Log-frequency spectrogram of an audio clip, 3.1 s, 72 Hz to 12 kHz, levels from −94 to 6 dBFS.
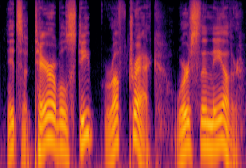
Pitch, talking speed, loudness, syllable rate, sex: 135 Hz, 195 wpm, -17 LUFS, 5.4 syllables/s, male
